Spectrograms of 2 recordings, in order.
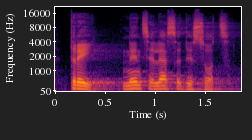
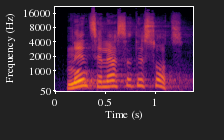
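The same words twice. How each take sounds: First: Said in the usual way. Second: Neînțeleasă pitched much higher, stressed; emphatic repeat. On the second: Real, not acted. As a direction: hammer the word neînțeleasă home. Repeated point, raised. (accent puternic pe neînțeleasă, mult mai sus)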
